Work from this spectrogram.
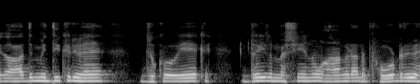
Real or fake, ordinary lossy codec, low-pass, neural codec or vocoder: fake; none; 7.2 kHz; codec, 16 kHz in and 24 kHz out, 2.2 kbps, FireRedTTS-2 codec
